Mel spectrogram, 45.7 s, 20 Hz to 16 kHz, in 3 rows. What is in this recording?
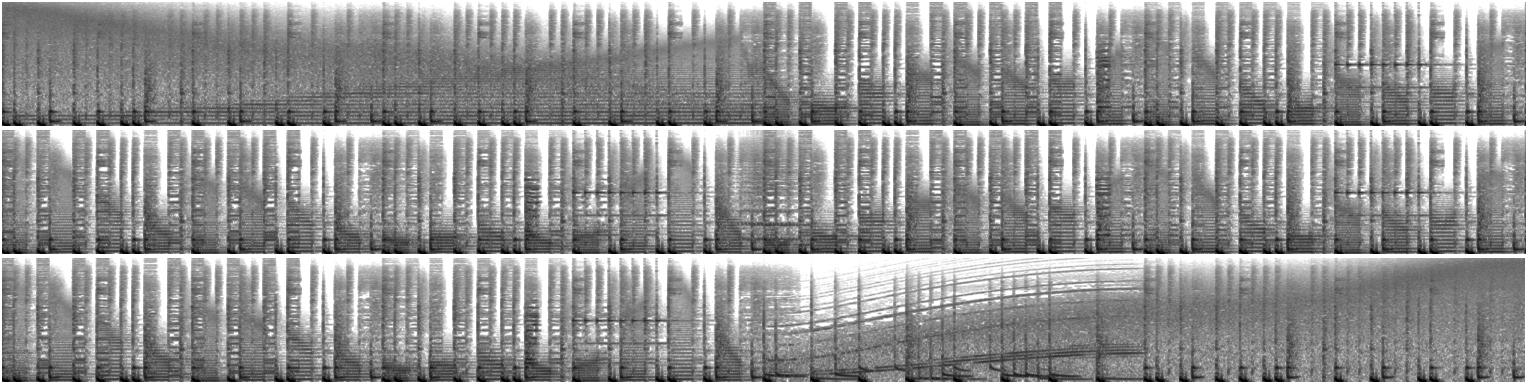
Cool Loop
Looped music with samples of the 80's LinnDrum, analog bassliner emulation and some organs. I used reverb, high pass, automation and more effects too. Made in LMMS 1.2.0. _ BPM: 126 _ Chords: D major and D minor. You can use my loop freely but please send me the link in comment of your creation what contains my sound =-)
126-bpm, analog, automation-effect, cool, d-major, d-minor, drum-machine, effects, linn-drum, lmms, loop, music, organ, retro, synthesizer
